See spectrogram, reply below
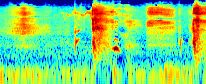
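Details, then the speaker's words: Adult woman with a seasonal allergy flare on a morning walk outdoors: several sharp, explosive sneeze bursts close together: allergy sneezing attack. "but as you could probably hear my oh my God my allergies have been so bad I honestly haven't had symptoms in probably I'd say over a year"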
